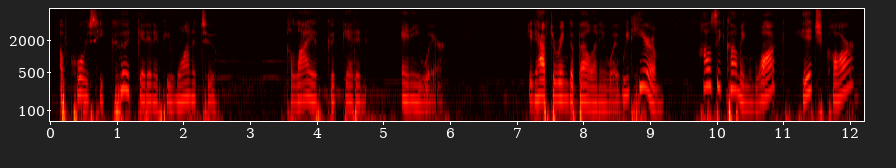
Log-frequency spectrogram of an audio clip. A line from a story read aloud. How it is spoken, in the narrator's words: added in a low voice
